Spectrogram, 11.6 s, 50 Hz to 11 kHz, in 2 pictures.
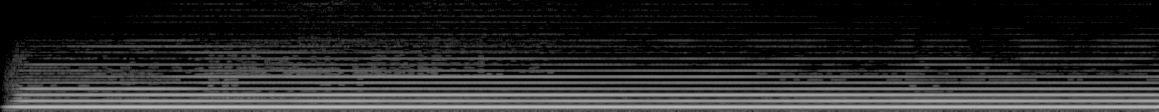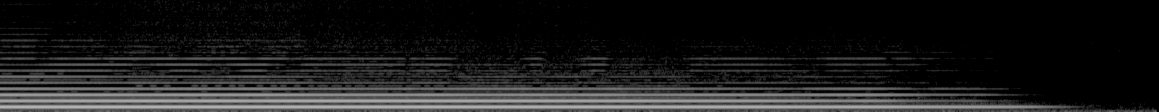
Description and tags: One-shot from Versilian Studios Chamber Orchestra 2: Community Edition sampling project.
Instrument family: Woodwinds
Instrument: Clarinet
Articulation: long sustain
Note: D5
Midi note: 74
Midi velocity (center): 2141
Room type: Large Auditorium
Microphone: 2x Rode NT1-A spaced pair, 1 Royer R-101 close, 2x SDC's XY Far
Performer: Dean Coutsouridis
midi-note-74, woodwinds, single-note, vsco-2, multisample, midi-velocity-62, clarinet, d5, long-sustain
